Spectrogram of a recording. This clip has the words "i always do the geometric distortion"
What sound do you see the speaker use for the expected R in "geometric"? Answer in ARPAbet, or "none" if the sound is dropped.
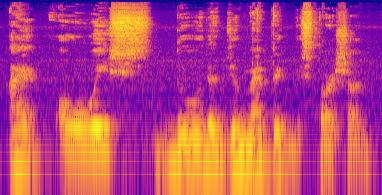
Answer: none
